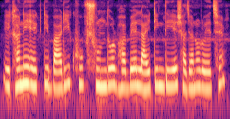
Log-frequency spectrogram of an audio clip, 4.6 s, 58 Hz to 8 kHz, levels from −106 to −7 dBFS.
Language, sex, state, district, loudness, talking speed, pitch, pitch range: Bengali, female, West Bengal, Alipurduar, -15 LUFS, 130 wpm, 230 Hz, 215-240 Hz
